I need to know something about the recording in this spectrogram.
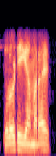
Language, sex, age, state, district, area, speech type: Dogri, male, 18-30, Jammu and Kashmir, Kathua, rural, conversation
